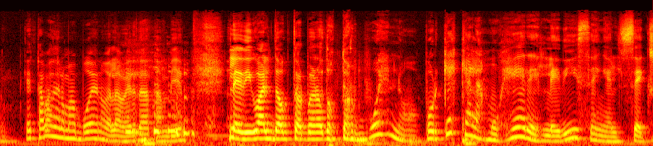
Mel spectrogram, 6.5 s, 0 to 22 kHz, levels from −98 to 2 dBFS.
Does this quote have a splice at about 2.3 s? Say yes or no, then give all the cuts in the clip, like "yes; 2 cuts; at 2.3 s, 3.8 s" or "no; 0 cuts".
yes; 1 cut; at 2.3 s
